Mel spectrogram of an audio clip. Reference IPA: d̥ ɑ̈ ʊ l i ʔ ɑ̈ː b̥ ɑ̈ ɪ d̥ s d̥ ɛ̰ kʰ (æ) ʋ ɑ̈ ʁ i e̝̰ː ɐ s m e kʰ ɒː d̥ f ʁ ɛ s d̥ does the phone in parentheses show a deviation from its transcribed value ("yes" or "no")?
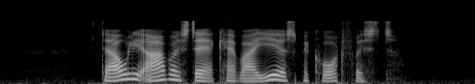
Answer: no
